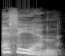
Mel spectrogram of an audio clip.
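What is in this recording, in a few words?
"sen", English, British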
